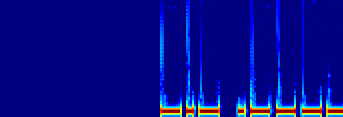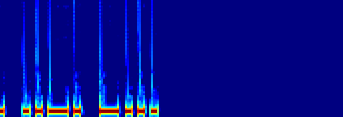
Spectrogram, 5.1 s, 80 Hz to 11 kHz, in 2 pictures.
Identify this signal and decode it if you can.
Morse code, heard as a keyed tone, about 25 wpm, 700 Hz. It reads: K1FB
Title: USA Call Signs - 4 Characters - 2x Character Spacing - 25wpm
